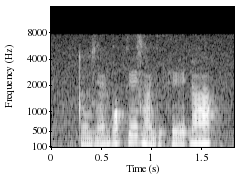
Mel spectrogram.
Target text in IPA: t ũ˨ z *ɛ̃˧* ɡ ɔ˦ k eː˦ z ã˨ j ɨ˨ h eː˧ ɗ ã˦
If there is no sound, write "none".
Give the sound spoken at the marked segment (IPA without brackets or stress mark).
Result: ɛ̃˨˦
